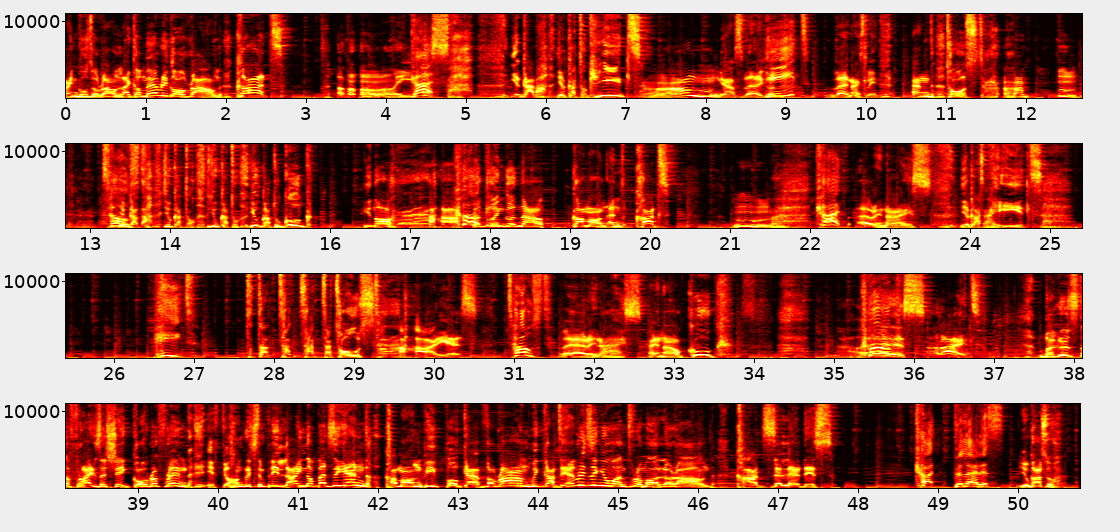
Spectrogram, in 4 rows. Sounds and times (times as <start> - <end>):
Music: 0.0 - 50.7.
